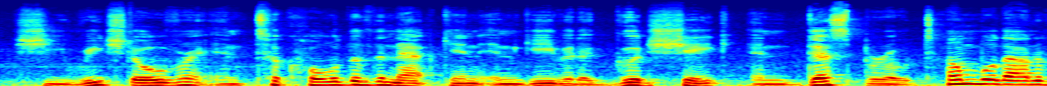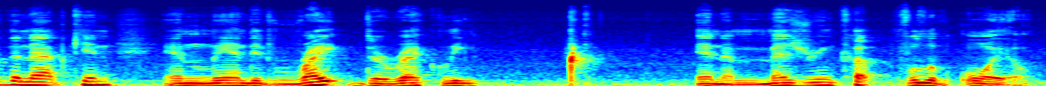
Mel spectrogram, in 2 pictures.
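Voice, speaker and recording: A man reading a children's storybook aloud in an expressive narrating style. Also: lowish voice, normal speed, slight background noise.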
